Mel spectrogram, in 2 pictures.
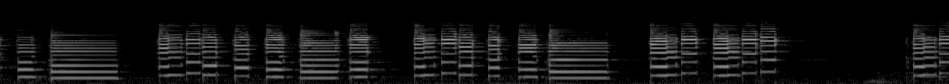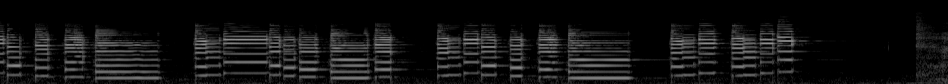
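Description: Electric guitar, a Stratocaster-style solid body, playing a single-note lead lick slowly, note by note. Short runs of picked notes step down in pitch and each ends on a held low note. The phrase repeats several times, with a pause of about a second near the middle.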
